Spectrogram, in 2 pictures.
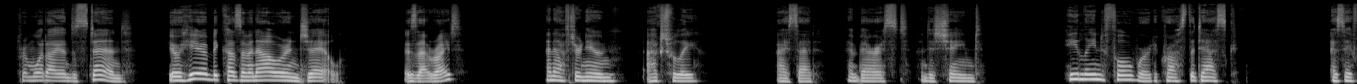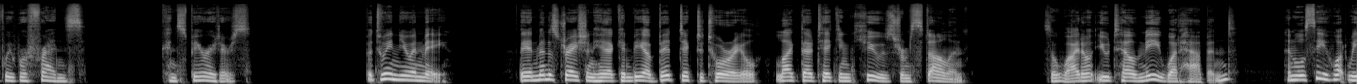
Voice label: Law Professor elevated Boston M F dialogue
